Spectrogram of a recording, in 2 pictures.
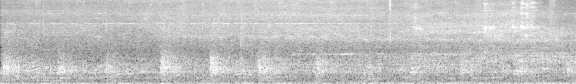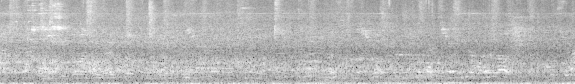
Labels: Can people be heard talking?
yes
